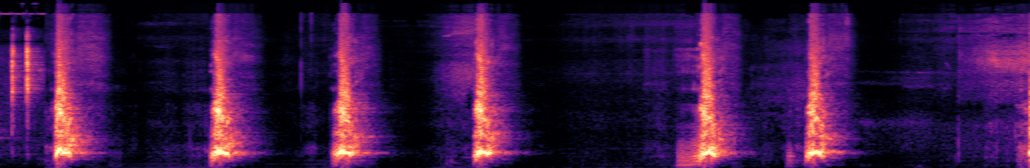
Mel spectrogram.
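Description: A Bullmastiff barks in heavy, resonant single woofs, each short and forceful with a slight gruff edge. The barks come in an irregular series separated by brief silences.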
